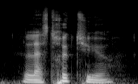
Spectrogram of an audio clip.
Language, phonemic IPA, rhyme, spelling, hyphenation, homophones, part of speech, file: French, /stʁyk.tyʁ/, -yʁ, structure, struc‧ture, structures, noun, Fr-structure.ogg
- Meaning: structure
